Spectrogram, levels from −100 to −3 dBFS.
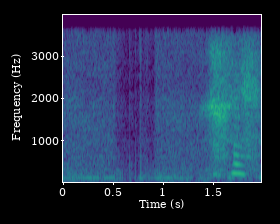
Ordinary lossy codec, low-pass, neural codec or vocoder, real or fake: none; 3.6 kHz; codec, 16 kHz in and 24 kHz out, 1 kbps, XY-Tokenizer; fake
